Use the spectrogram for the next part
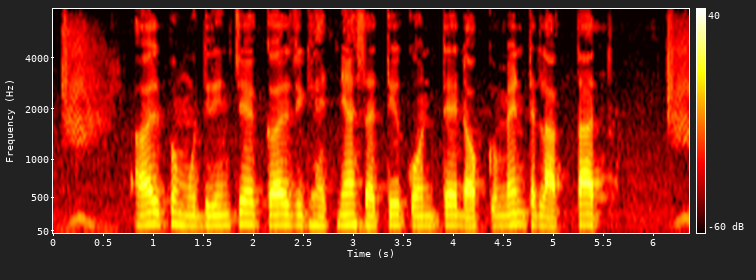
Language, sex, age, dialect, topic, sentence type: Marathi, male, 18-24, Standard Marathi, banking, question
